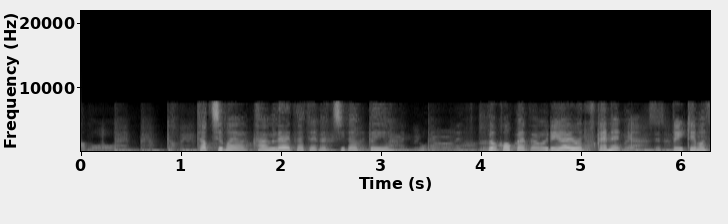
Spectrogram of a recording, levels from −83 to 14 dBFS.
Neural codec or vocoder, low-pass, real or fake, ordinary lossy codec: codec, 16 kHz, 0.5 kbps, FreqCodec, larger model; none; fake; none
